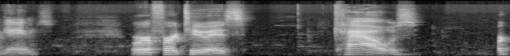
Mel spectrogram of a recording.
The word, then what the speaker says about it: Chao: it's you know c-h-a-o if you're pronouncing it with a hard c sound it'd be cow right and i'm sitting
